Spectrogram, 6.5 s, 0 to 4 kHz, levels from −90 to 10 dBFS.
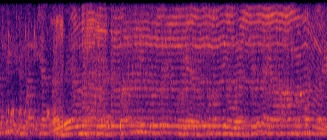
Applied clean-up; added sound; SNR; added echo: none; Idling / Sawing / Accelerating, revving, vroom; -2 dB; reverberation time 0.6 s.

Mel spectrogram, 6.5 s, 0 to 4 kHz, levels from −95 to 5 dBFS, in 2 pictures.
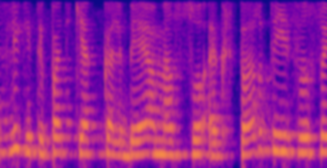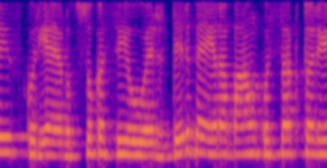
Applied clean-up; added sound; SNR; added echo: none; none; none; none.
